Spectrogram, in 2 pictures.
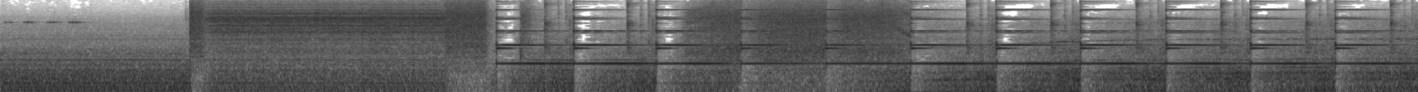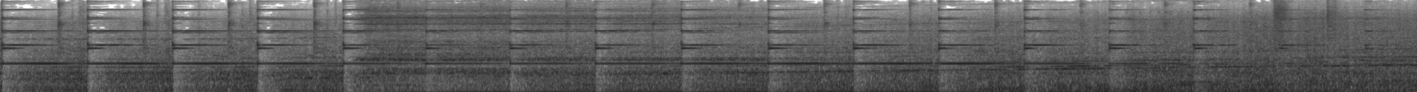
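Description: Coaster commuter train's diesel locomotive approaching and passing close alongside, with a bell ringing steadily about twice a second; the engine rumble grows, and its pitch climbs near the end as the locomotive goes by.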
